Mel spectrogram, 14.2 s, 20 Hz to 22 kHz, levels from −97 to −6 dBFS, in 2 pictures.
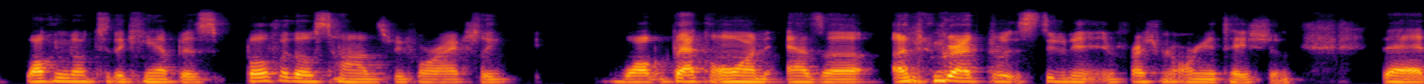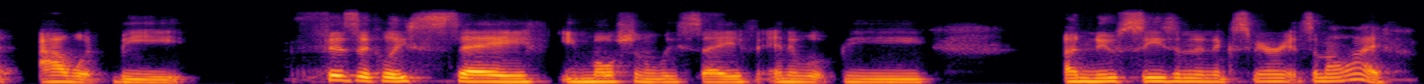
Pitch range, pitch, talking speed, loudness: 135-160 Hz, 145 Hz, 175 wpm, -26 LUFS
